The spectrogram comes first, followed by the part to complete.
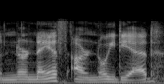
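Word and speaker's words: Nirnaeth Arnoediad: the epic fifth battle the nernaeth ar noidiad which is one of my favorite elvish names in the whole series took me a while to figure out but that's how you say it in this great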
